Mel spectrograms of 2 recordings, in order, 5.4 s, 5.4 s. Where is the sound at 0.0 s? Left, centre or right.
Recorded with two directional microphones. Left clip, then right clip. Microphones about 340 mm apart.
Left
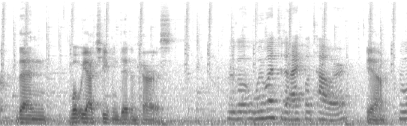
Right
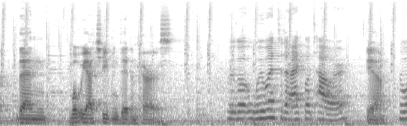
Centre.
